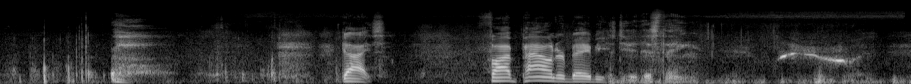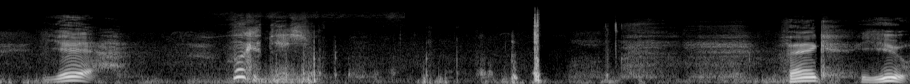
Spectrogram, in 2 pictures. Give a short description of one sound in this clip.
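A middle-aged man talks with animation close to a microphone.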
